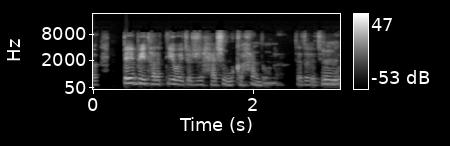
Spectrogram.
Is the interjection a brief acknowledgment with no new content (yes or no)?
no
